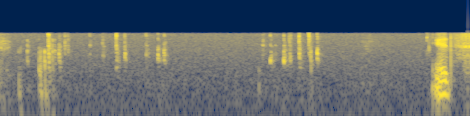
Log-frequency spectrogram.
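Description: Quick bursts of typing on a computer keyboard as an address is entered, a few clustered keystrokes then a pause and another run, fairly quiet, with a brief louder thump near the end.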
